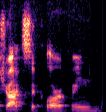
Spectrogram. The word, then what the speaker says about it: Hydroxychloroquine: Hydrochloroquine, I think, is that how you pronounce it? Hydroxychloroquine.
